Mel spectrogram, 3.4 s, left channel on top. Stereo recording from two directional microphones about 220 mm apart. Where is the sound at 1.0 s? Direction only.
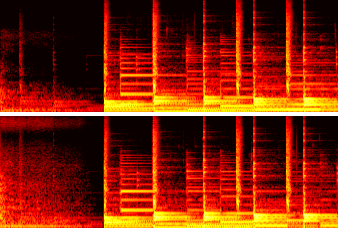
Centre (ahead or behind).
